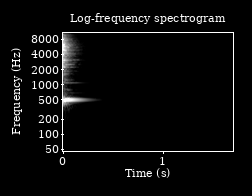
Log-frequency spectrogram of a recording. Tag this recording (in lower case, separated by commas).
bell, cowbell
